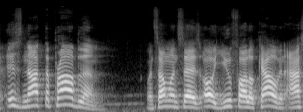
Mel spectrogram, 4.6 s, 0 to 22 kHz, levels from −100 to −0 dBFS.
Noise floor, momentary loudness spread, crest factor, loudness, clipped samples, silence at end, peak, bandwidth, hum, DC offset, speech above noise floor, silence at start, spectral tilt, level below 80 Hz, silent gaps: -54 dBFS; 9 LU; 16 dB; -18 LUFS; under 0.1%; 0 s; -4 dBFS; 8.4 kHz; none; under 0.1%; 36 dB; 0 s; -6.5 dB/octave; -58 dBFS; none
